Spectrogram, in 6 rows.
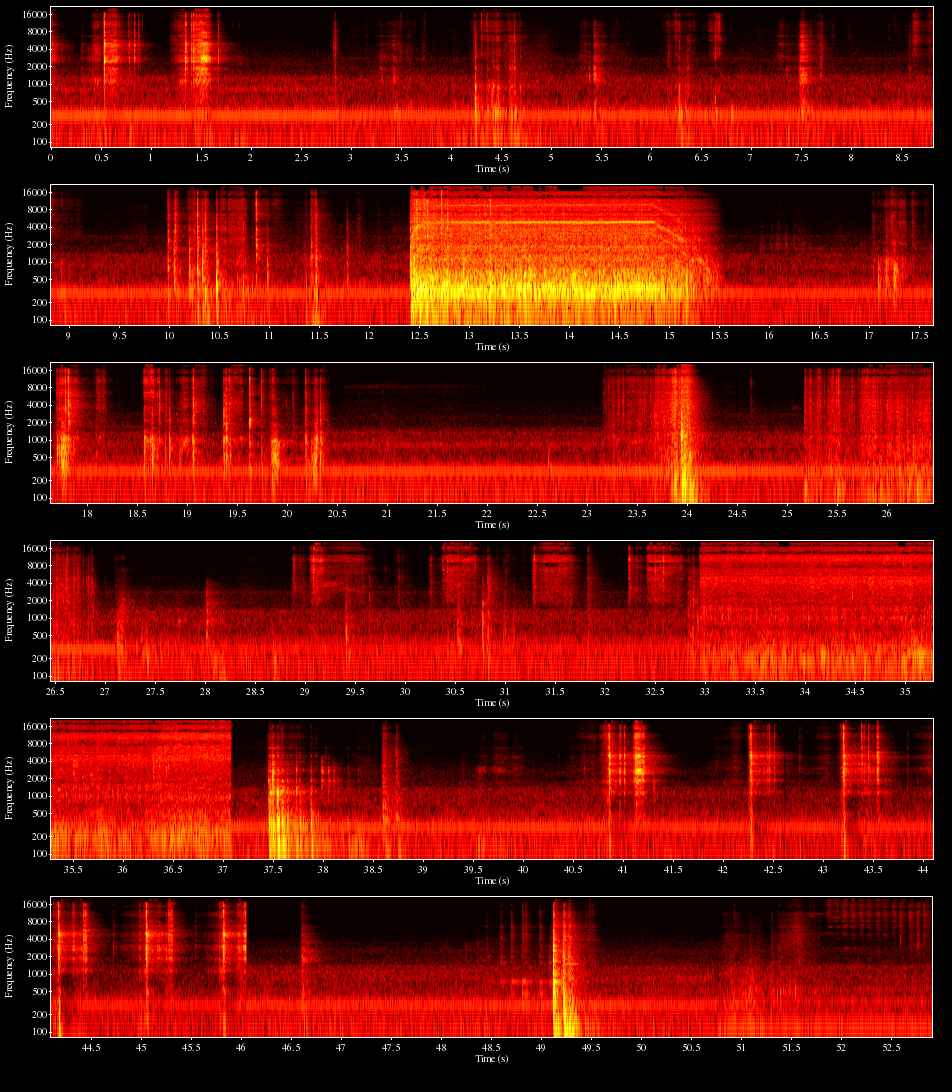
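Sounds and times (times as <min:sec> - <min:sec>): food processor whining: 0:12.4 - 0:15.6.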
